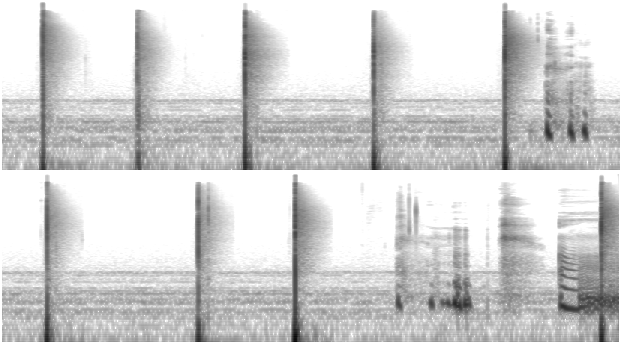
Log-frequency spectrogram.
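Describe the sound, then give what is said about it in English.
Sharp leather slaps land against thighs through pants, about eight loud cracks spaced a second or two apart, followed by faint rustling and breathy movement near the end. “The leather slapping your thighs like that?”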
